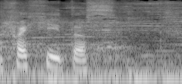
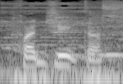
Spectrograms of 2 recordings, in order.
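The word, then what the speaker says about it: fajitas: Фахитас. Фаджитас. Вообще-то фахитас. Американцы произносят, не знаю как точно.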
